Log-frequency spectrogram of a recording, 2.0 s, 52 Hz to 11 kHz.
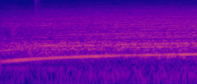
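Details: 2002 Mini Cooper S R53, replacement cooling fan fitted after the old fan's seized bearing stopped it spinning: steady whirring that rises slightly in pitch as stage two high speed engages, smooth with no rattles. The fan is healthy.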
